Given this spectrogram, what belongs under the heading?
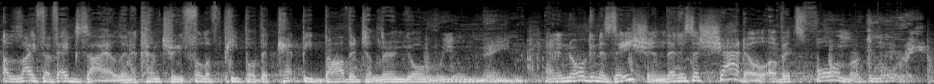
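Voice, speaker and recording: A man acting as a genteel video game doorman with silky menace, his lines swooping theatrically up and down in a medium-pitched voice. He taunts his guests in measured monologues, echoing over clearly audible music. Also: expressive, natural voice. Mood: cutting. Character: sinister, genteel hotel doorman tormenting guests.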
